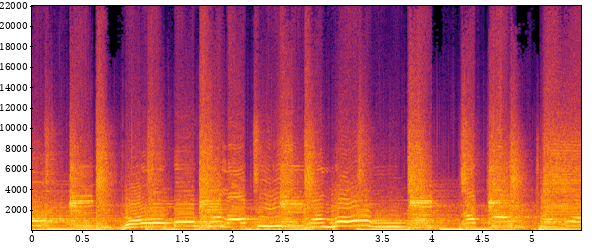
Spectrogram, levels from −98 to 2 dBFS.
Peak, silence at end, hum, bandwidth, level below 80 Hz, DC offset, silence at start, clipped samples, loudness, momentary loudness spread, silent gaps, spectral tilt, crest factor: 0 dBFS; 0 s; none; over 20 kHz; -14 dBFS; under 0.1%; 0 s; 10%; -4 LUFS; 3 LU; none; -4 dB/octave; 4 dB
